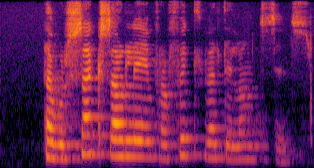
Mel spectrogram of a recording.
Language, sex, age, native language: Icelandic, female, 12, Icelandic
